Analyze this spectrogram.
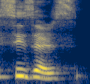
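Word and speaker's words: scissors: जैसे कि सीजर्स, सीजर्स में सी नहीं बोला जाता, सीजर्स की साउंड आती है.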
